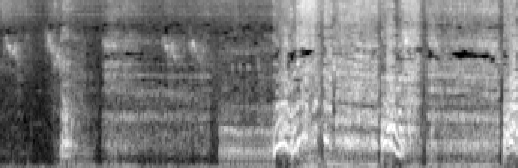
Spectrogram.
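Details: Kangal shepherd dog barking angrily after being provoked with hand gestures, not touched. Faint, muffled sounds in the first two seconds, then loud, harsh barks from the middle onward, each with a rising and falling tone, over a low steady rumble.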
